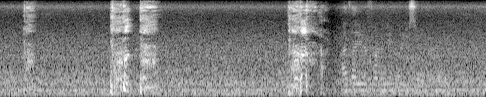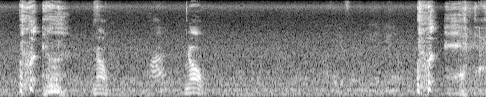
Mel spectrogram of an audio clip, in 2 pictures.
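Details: Adult coughing, blamed on heavy pollen blowing indoors: several short dry coughs and throat clearing in loose bursts over a steady room hum.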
